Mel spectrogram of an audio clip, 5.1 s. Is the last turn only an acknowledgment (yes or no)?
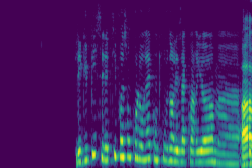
no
